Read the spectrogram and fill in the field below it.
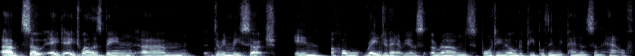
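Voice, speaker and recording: A man with a British accent speaks at a fairly high pitch, in a dark, mellow tone with ordinary pitch variation. His pace is fairly slow, and there is audible room echo. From United Kingdom. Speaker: research network leader. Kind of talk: conference presentation. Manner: halting, many fillers and repetitions.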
